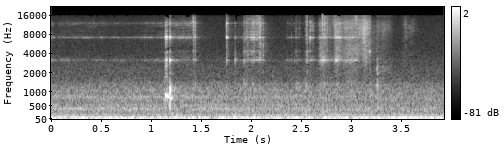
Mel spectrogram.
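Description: Long nails scratch and tap a hollow frosted glass candle holder with red wax inside, held in the hand, working over the glass and its rim. Bright, raspy scratching strokes come in short bursts, with one sharper tap ringing briefly near the start. A low, steady hum runs underneath throughout.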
